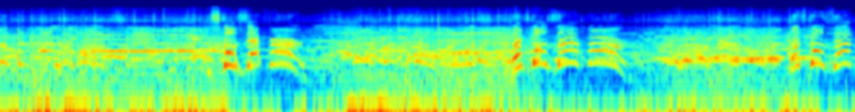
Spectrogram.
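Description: Several spectators shouting encouragement at once, in overlapping yells: some short and quickly repeated, a few drawn out.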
